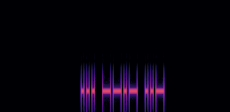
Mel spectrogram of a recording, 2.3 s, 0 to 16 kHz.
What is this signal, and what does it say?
Morse code, heard as a keyed tone, about 46 wpm, 700 Hz. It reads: SQU
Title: Multi-letter Phonemes Quick Fire 45wpm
